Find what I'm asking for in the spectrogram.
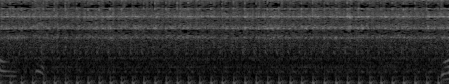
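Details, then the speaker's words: Lawn mower single-cylinder on a cold start: quick, even thumping at idle with a light rubbing drag underneath, because the drive chain fell off and the clutch is dragging. "You wonder what that noise is. The chain fell off, so it's just sitting there dragging on the clutch."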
